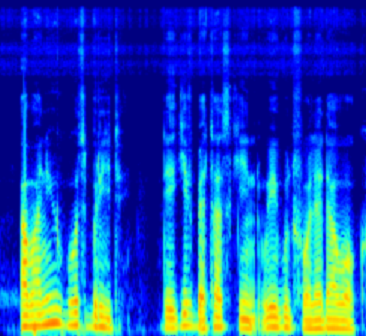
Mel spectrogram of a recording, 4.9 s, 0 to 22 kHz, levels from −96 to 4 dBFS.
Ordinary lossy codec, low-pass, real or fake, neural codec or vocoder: none; 19.8 kHz; real; none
